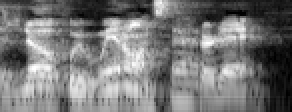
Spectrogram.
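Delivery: voice breaking and cracking mid-phrase. Speaker recounting a beard bet he made, voice cracking. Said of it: "excuse me, voice crack again".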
